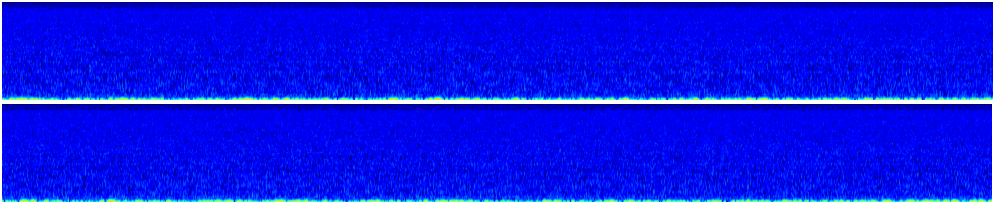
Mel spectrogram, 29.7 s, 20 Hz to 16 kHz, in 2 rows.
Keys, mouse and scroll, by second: 1.2 click, 5.6 scroll up 1, 6.5 right click, 9.5 click, 10.5 click, 15.2 click, 18.3 right click, 19.3 click, 21.4 right click, 22.8 click.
